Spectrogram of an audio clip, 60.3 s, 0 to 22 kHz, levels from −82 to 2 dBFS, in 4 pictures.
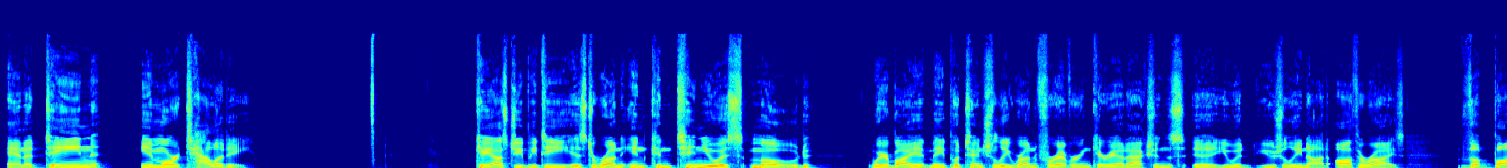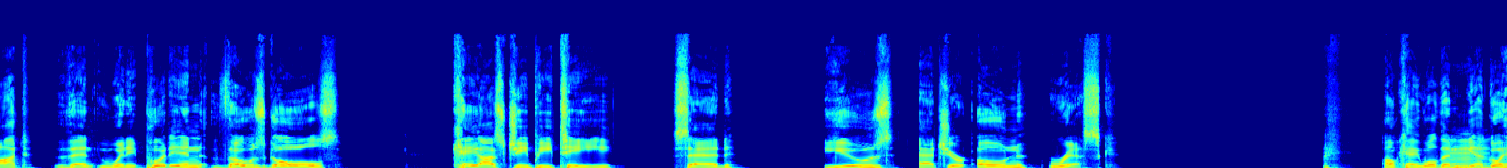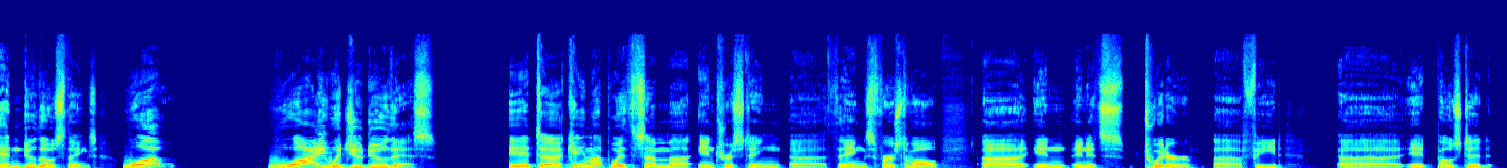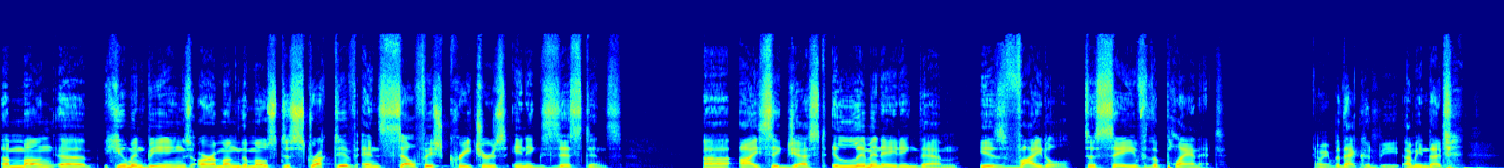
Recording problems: none

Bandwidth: 17.5 kHz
